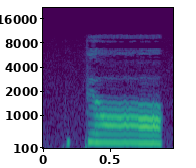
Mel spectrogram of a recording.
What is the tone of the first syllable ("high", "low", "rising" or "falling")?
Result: low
